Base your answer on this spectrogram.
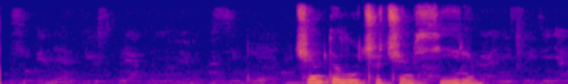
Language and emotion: Russian, sad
